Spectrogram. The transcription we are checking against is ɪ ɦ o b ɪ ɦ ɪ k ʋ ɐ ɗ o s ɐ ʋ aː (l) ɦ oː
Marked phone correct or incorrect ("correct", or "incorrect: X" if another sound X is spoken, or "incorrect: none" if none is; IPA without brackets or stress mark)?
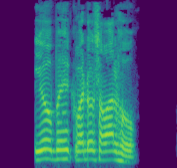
correct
